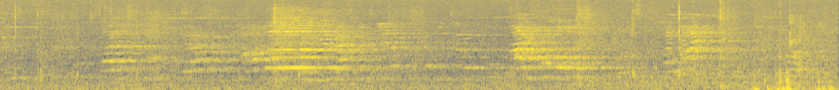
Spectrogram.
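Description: Young women shout to each other in a large echoing hall.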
